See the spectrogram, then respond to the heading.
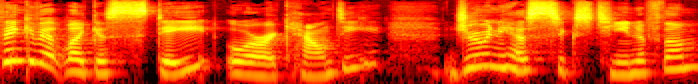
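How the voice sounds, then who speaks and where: Bright and sharp in tone, a voice with a Northeastern American accent moves at a fairly quick pace with lively intonation. The recording is very clean with a silent background. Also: woman. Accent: Northeast American. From Northeast US. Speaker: history podcast host. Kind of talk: solo history podcast narration. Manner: casual, conversational.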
